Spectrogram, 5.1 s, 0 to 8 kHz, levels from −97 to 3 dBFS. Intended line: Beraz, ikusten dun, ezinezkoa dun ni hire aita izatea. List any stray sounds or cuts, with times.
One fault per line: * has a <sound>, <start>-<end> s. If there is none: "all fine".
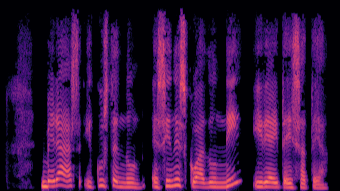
all fine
